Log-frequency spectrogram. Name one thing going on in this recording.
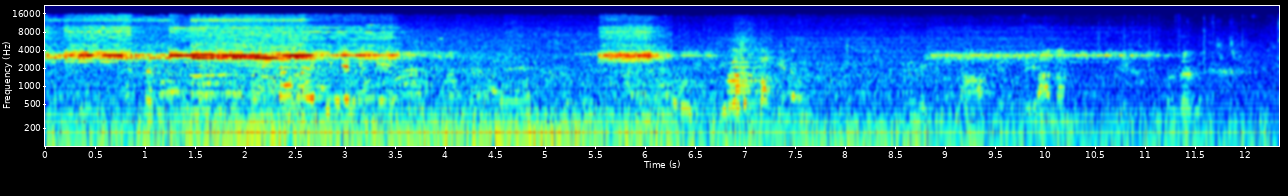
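Men and women talk over one another nearby, outdoors.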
